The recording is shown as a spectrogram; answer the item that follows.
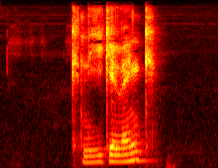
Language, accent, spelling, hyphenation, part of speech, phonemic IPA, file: German, Austria, Kniegelenk, Knie‧ge‧lenk, noun, /ˈkniːɡəˌlɛŋk/, De-at-Kniegelenk.ogg
- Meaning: knee joint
